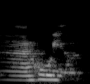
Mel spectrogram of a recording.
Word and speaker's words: Huion: La Vion, Vion, non so pronunciarlo, Vion. Non mi Ah, già ricordo il forse modello. Huion.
